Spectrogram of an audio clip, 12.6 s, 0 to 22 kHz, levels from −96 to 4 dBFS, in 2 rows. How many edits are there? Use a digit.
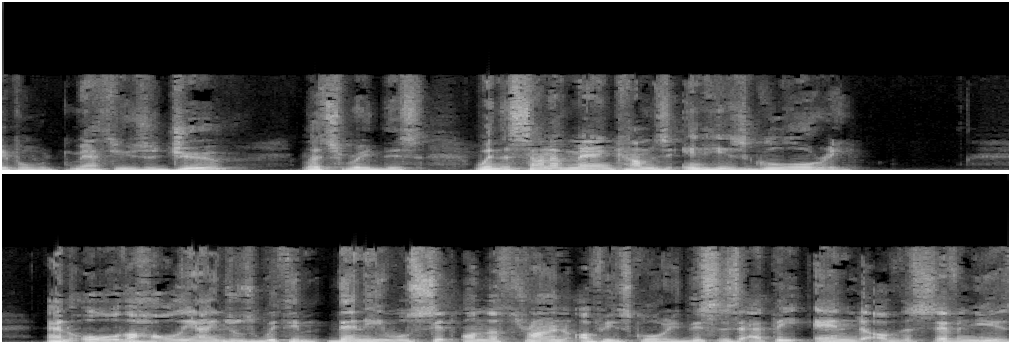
1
